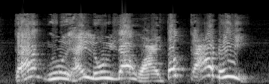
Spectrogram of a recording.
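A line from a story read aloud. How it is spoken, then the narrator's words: Roaring. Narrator (Vietnamese): tiếng gầm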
